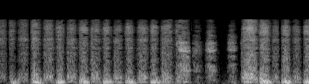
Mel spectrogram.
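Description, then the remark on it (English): A dog called Breitbart sniffs and pants in quick, steady bursts of breathy, hissing air, repeating rapidly for about three seconds with only a brief pause near the end. No one speaks. “Now, sniff, sniff.”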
